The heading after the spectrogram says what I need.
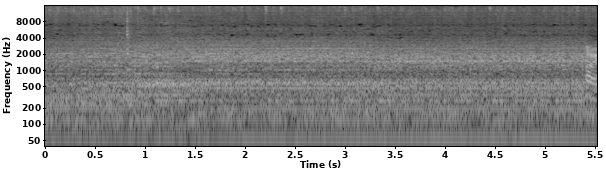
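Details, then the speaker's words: Subaru with a roaring noise from the rear, with the wheels spun lightly in gear using a pedal depressor: a steady low drone with a rough hum underneath, the growl of a worn rear wheel hub bearing. "get a little speed out of it feel very loud and that wheel bearing is loud great I got pair of bed wheel bearings I have to do the uh"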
